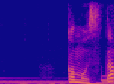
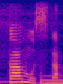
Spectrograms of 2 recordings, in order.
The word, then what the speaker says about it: kumusta: Kumusta ka? Kumusta ka? So it's spelled K-U-M, kumusta ka. But sometimes you might hear some people say kamusta ka, like it's a K-A sound.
